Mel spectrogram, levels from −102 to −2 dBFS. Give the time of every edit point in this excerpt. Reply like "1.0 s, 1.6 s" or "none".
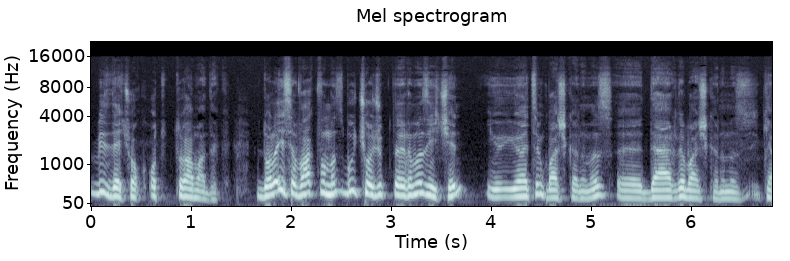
1.5 s, 4.6 s

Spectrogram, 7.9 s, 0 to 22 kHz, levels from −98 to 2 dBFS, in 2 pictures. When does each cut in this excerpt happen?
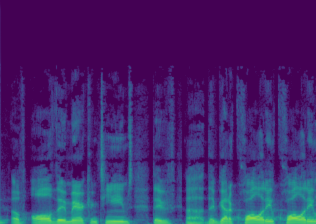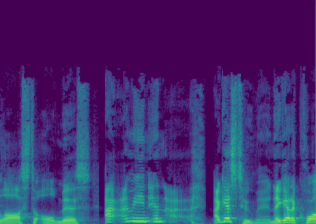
1.2 s, 2.3 s, 3.4 s, 5.2 s, 6.5 s, 6.9 s

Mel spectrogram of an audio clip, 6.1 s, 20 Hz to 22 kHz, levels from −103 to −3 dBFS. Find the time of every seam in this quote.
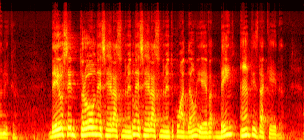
2.6 s

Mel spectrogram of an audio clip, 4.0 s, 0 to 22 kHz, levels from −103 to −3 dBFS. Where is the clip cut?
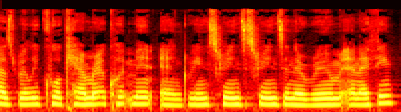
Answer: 2.4 s

